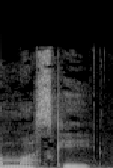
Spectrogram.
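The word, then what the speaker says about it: musky: came back spelling muskie do you see how muskie rhymes with husky word number five is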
